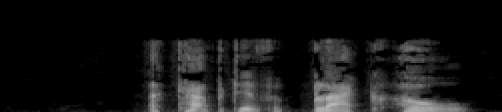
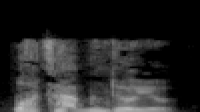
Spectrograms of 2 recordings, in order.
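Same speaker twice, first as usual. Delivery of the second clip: shocked; 8 semitones higher than usual. Acted. Dan shocked at Nettie.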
